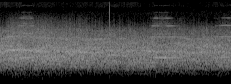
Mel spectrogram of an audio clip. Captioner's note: crowd cheers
